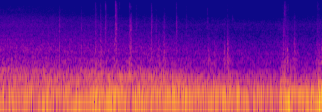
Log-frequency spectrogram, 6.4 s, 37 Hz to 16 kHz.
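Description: Cabin noise of a Hyundai HB20 1.6 automatic driving on a wet road: a steady low rumble of engine and tyres, the engine turning at low revs around a thousand rpm, with scattered light ticks.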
